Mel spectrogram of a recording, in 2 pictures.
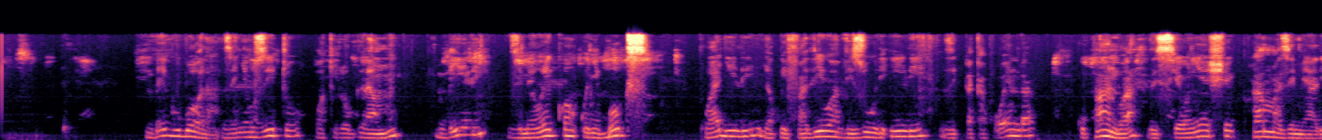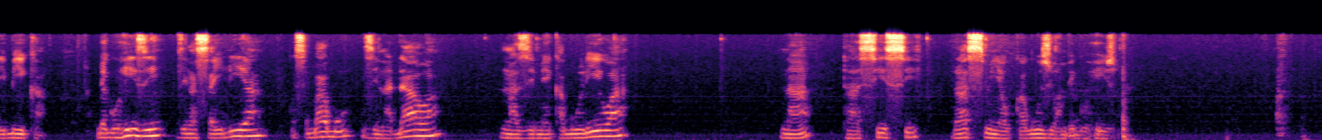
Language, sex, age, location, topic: Swahili, male, 18-24, Dar es Salaam, agriculture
